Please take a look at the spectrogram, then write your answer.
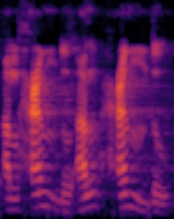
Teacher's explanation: হা এটা দুই নাম্বার মাখরাজ গলার মধ্য থেকে শস করে উচ্চারণ করতে হবে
